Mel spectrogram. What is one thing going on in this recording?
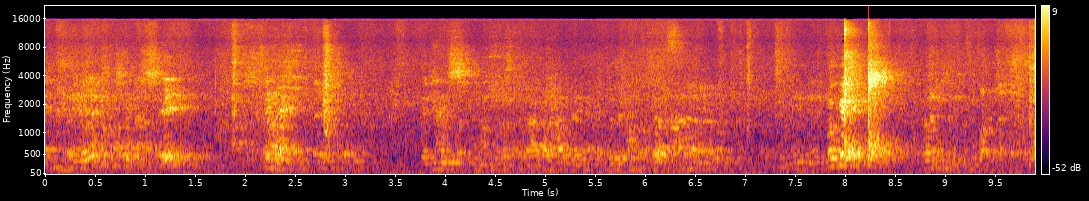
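Feet shuffle and thump on a padded mat.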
